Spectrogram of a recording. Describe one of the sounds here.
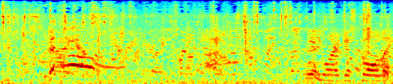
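A metal chain clinks and rattles close by.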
